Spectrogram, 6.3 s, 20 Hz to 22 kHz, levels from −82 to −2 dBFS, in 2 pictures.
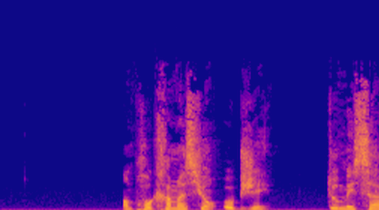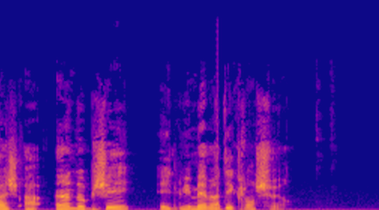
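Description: The clip is speech with one repeated buffer at 4.96 s. New audio arrived late, so the device replayed a tiny 1.33 ms piece several more times, which fits a 64-sample buffer. The hard joins make a brief buzz. About 5 ms of audio goes missing.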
